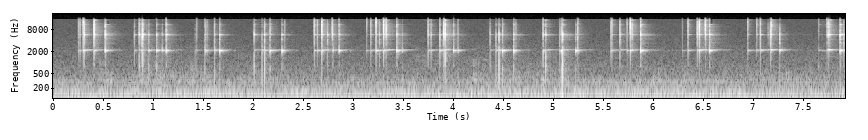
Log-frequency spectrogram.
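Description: A white "muah!" ceramic mug is tapped gently in quick little clusters. Each cluster gives bright, glassy clinks with a steady tone near 2 kHz plus higher overtones. The clinks are short and die away almost at once between quiet pauses.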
